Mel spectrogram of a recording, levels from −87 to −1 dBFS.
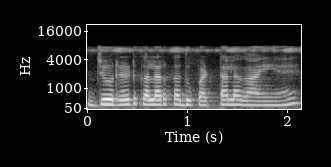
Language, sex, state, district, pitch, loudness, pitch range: Hindi, female, Bihar, Lakhisarai, 220 Hz, -17 LUFS, 200-230 Hz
